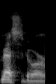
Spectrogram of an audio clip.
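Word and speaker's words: Mesidor: I think it's pronounced Messidor, right? Correct.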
